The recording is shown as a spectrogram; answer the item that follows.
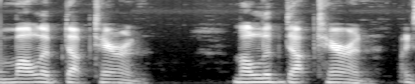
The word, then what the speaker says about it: molybdopterin: move it around, it forms a thing called molybdopterin.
